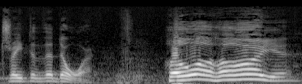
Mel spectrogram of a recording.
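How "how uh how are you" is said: lightly mocked greeter. Imitating sleepy church greeter.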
